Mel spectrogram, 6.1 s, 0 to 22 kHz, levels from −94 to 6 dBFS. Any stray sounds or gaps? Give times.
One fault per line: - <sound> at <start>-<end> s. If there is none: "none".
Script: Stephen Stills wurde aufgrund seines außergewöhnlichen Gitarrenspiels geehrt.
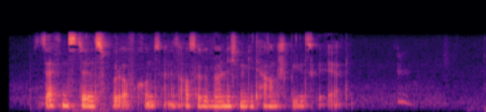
- throat clearing at 4.9-5.3 s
